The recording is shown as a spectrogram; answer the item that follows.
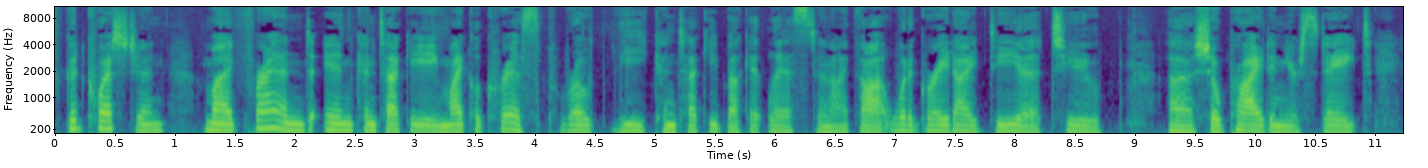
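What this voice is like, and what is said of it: Accent not from Wisconsin, Kentucky-influenced. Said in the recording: “that accent and say, that doesn't sound like a Wisconsin native's accent. ... I've spent the last 14 years in Kentucky.”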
